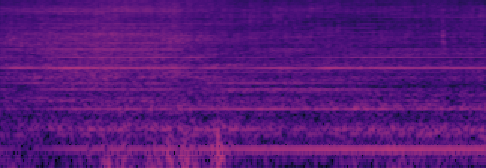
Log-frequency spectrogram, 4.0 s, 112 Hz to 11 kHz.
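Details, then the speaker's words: Seaflo 280GPH water pump filling a caravan tank from a 110 L water bladder: steady motor hum with a constant whine near 200 Hz, even under load, running normally. "if you want to get it out pretty quick when the water's coming out I just leave it like that and then rip it out but yeah there we go pumping away"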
